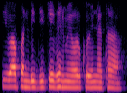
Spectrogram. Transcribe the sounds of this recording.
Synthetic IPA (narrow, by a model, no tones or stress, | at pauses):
seːʋapəɳɖid͡ʒikeɡʱəɾmẽɔːɾkoːinɐt̪ʰaː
